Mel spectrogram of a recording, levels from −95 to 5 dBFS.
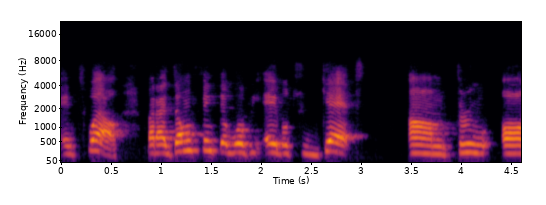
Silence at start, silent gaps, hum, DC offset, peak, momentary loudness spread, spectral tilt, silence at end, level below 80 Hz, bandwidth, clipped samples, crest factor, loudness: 0 s; none; none; under 0.1%; -10 dBFS; 6 LU; -6.5 dB/octave; 0 s; -80 dBFS; 7.6 kHz; under 0.1%; 16 dB; -28 LUFS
